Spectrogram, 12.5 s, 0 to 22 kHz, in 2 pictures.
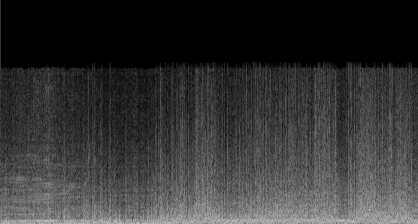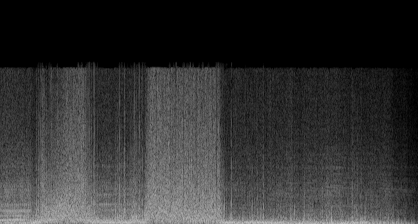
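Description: Ducati Panigale V4 S's V4 engine pulling hard through upshifts on a race track, largely buried under wind rushing over the bike-mounted microphone, which comes in strong surges. The sound fades out at the very end.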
